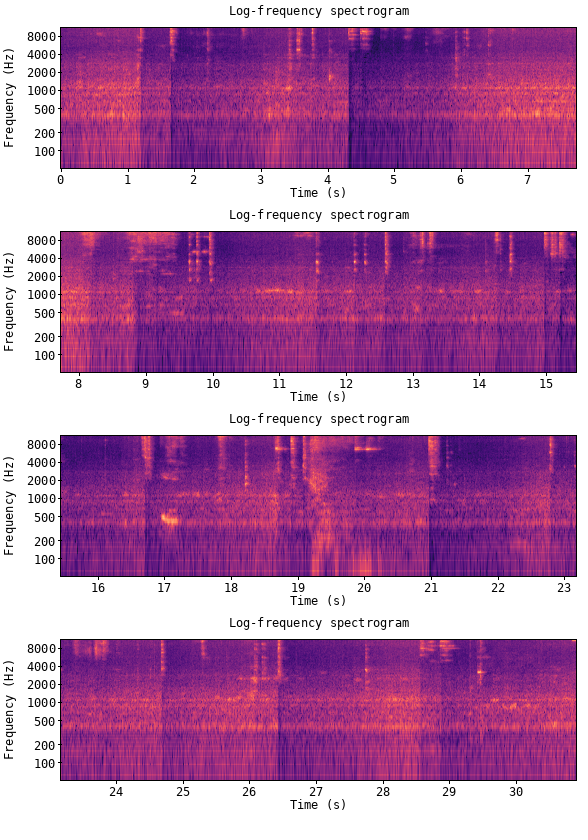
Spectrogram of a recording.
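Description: Metal hand tools clinking and clicking as bolts are fitted and tightened on an engine's seal housing, in irregular short knocks over a steady hum.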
